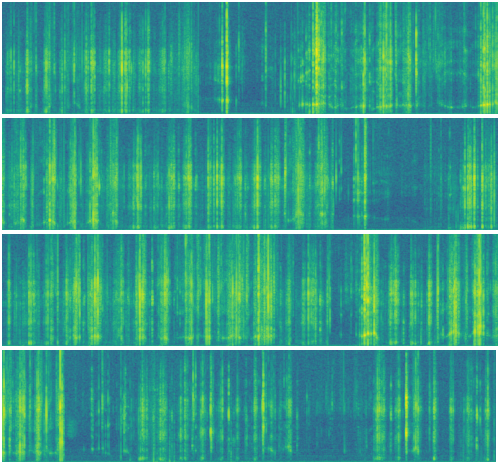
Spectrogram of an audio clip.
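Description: Close-miked chewing and crunching of dry clay: a dense run of sharp crunches and crackles, broken by short pauses about halfway through and again later.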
